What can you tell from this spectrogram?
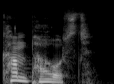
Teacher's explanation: the O at the end is very round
